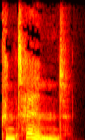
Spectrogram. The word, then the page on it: contend: British English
